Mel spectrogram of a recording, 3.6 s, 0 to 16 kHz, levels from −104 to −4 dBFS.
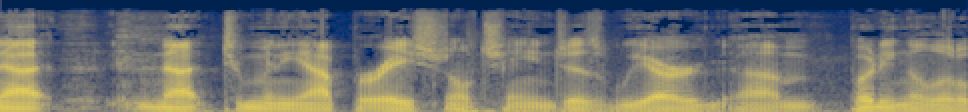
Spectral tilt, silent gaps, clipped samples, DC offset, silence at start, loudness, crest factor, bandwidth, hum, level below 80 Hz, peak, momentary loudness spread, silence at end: -5 dB/octave; none; under 0.1%; under 0.1%; 0 s; -22 LUFS; 20 dB; 11.5 kHz; none; -34 dBFS; -2 dBFS; 7 LU; 0 s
